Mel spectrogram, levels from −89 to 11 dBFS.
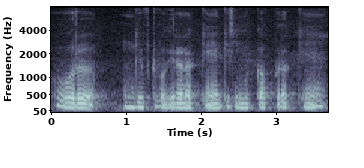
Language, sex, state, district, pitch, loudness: Hindi, male, Uttar Pradesh, Shamli, 135 Hz, -16 LUFS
